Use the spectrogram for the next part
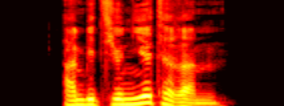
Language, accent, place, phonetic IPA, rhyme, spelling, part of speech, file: German, Germany, Berlin, [ambit͡si̯oˈniːɐ̯təʁəm], -iːɐ̯təʁəm, ambitionierterem, adjective, De-ambitionierterem.ogg
- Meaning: strong dative masculine/neuter singular comparative degree of ambitioniert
